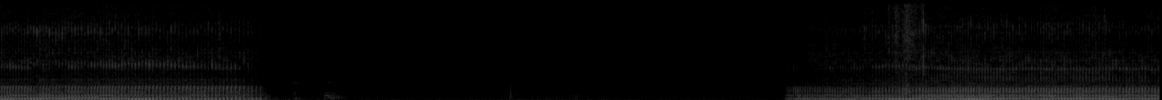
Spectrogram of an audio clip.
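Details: Small Cavalier King Charles spaniel dog snoring loudly: loud, rumbling snores with a quiet pause between breaths.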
